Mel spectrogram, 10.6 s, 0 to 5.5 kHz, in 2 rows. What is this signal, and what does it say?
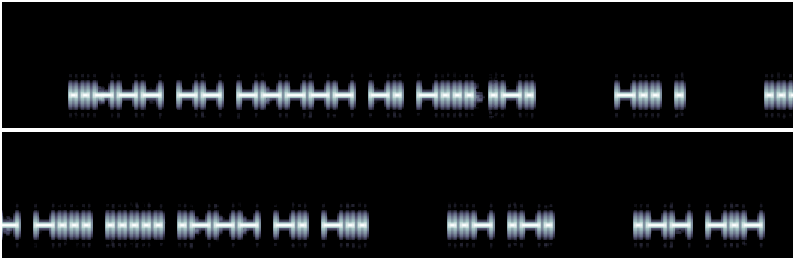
Morse code, heard as a keyed tone, about 30 wpm, 700 Hz. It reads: 2M0NBR DE UB5JND UR WK
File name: UK MASTER QSOs TRAINING / 30WPM / UK MASTER QSOs 0009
